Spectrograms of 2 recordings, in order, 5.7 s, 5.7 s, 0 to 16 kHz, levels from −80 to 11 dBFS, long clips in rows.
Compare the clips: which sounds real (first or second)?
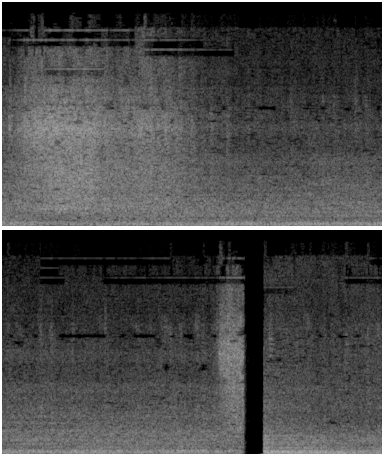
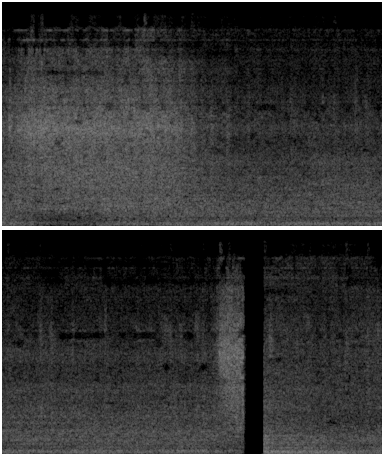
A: first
